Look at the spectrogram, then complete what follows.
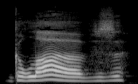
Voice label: "gloves", English

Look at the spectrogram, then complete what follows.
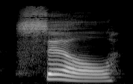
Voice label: "sill", English

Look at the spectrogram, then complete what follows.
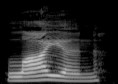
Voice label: "lion", English

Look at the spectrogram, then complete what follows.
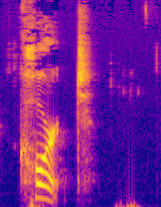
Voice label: "court", English

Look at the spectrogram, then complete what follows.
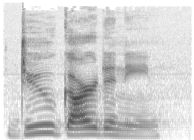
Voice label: "do gardening", English

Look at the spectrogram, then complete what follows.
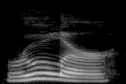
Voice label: "ruler", English

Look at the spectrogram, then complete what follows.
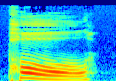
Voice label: "pole", English

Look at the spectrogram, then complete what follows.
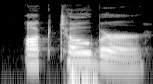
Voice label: "October", English

